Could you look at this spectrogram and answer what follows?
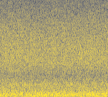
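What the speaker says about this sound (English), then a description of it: "the waterfall is absolutely spectacular" Steady, dense rush of a canyon waterfall, a continuous broadband roar with no breaks, loud and even throughout.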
